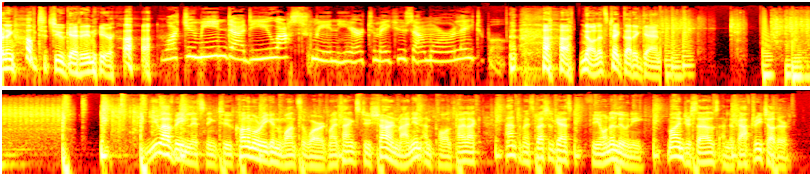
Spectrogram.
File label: Radio Showreel; RTE Radio 1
